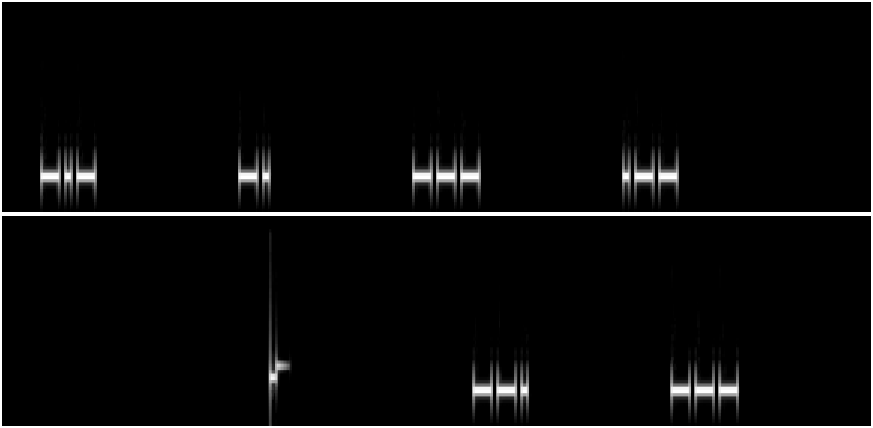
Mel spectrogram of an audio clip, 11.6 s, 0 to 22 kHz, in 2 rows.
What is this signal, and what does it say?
Morse code, heard as a keyed tone, about 31 wpm, spaced as for 8 wpm, 700 Hz. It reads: KNOW GO
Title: 8x Character Spacing - Top 300 Words - 30wpm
